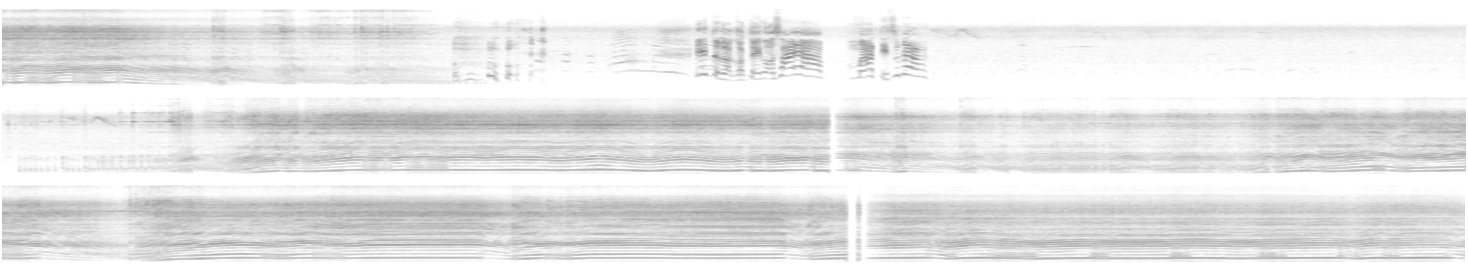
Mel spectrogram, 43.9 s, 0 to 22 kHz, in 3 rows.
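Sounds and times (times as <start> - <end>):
chainsaw revving: 0.0 - 4.8, 14.7 - 43.9.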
